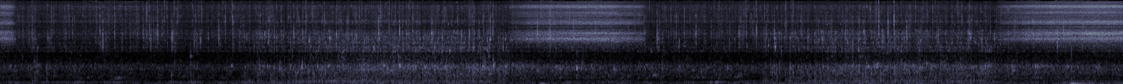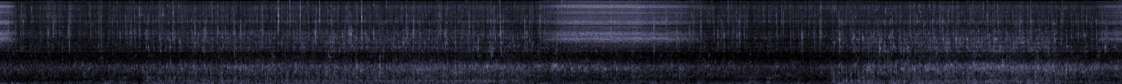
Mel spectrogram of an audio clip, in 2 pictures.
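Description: Scuba diver breathing through a regulator underwater: a short hiss from the demand valve on each inhale, four times, and a longer bubbling rumble of exhaled air between them.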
